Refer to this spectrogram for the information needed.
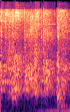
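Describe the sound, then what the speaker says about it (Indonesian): A short burst of applause from a group after a presentation in a school gathering, close and loud, fading out within about a second. "berikan aplaus dulu"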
